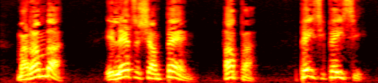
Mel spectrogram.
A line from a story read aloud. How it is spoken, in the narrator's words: Sean shouted at the kitchen tent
